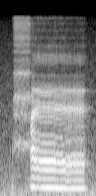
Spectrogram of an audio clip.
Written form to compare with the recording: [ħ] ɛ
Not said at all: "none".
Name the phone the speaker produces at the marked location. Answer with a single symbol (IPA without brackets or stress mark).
ħ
